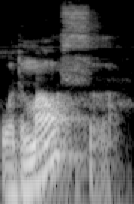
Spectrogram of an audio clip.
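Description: It is said in a flat, casual tone.

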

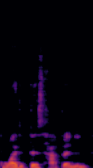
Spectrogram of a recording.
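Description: It is said in a joyful tone.

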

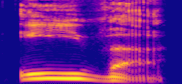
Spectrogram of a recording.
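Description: The word is said with an American pronunciation. "and the Americans use either"

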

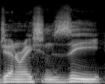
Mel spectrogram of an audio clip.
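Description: The letter Z is said the American way, zee.

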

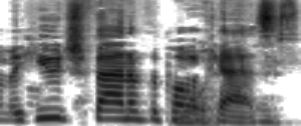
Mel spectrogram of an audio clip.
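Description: It is said in a put-on British accent.

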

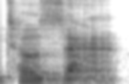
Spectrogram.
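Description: The name is said with French sounds. The speaker calls it right. "It's supposed to be Tauzin, but that's too much for most people"

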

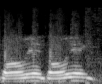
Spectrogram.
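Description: It is said in a flat, bored voice.

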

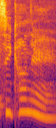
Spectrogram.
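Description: It is said in a gentle, soft tone.

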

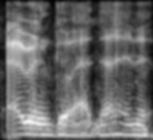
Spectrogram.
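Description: The voice is a harsh, horrifying dog voice. "I'll make it a horrifying voice"

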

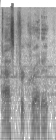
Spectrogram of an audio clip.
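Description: It is said in a flat, bored tone.

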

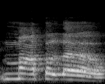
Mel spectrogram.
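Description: The name is said in an Italian accent.

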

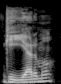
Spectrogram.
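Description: The double L is soft, almost silent. This is how it sounds in Mexican Spanish. "double L is typically sort of mute for like Mexican Spanish"

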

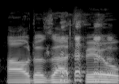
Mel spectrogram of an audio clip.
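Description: The voice is made very deep.

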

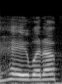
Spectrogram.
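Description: It is said in a high, camp voice.

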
